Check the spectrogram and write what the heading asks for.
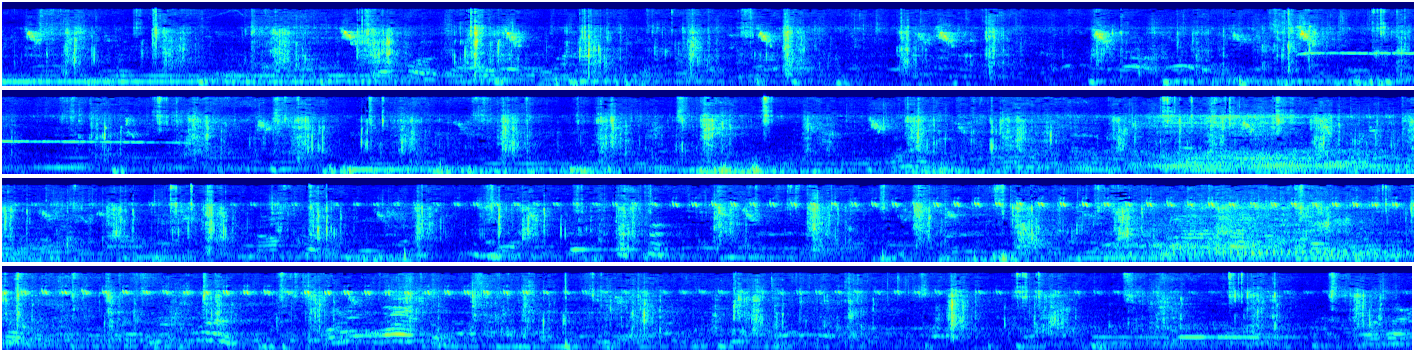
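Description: Footsteps on a gravel road as several people walk along it, with people talking.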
